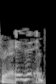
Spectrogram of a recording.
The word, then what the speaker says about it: Reading: Reading, maybe? Reading. It's Reading. – Do you want to pronounce it Reading? – Well, it is Reading, yeah.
